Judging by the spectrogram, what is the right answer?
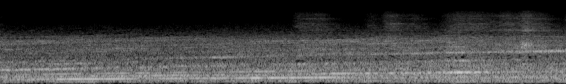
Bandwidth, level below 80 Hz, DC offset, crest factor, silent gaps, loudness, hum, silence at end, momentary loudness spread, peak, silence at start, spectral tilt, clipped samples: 13 kHz; -54 dBFS; under 0.1%; 14 dB; none; -22 LUFS; none; 0 s; 4 LU; -8 dBFS; 0 s; -5.5 dB/octave; under 0.1%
